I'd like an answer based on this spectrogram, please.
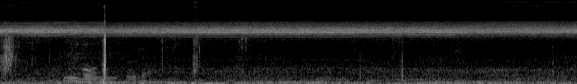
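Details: Crickets calling in a quiet Joypur forest spot in Bankura, away from vehicle noise: a steady, high-pitched continuous trill runs throughout, with a brief voice and a few faint clicks near the start.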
